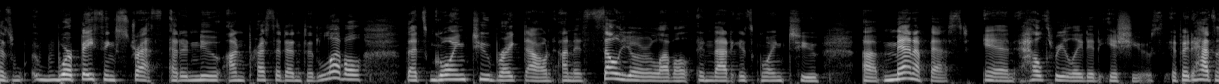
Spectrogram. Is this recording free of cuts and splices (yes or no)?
no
